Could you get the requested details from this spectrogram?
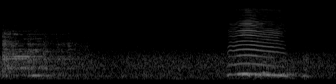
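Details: Female long-eared owl hooting: two drawn-out nasal calls rich in overtones, a fainter one at the start and a louder one about two seconds later, in a quiet setting.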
